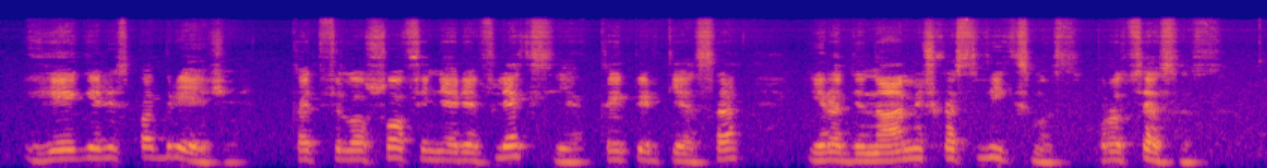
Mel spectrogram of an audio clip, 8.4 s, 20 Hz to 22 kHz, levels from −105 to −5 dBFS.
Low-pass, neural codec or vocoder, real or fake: 14.4 kHz; none; real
